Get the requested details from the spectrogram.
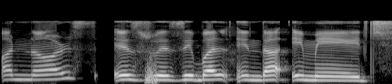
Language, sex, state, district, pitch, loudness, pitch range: English, female, Assam, Kamrup Metropolitan, 210 Hz, -15 LUFS, 200-220 Hz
